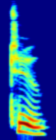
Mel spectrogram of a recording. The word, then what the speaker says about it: to: Same preposition, to. He had an allergic reaction to peanuts. He had an allergic reaction to peanuts. Remember, to is pronounced t because it's not stressed in the sentence.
